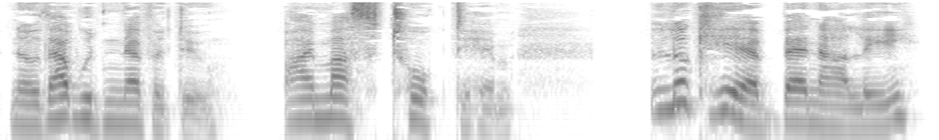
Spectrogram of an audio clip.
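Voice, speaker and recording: A woman doing a soft, courteous doctor. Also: mid-range voice, expressive, a little slow, dry recording, clean studio sound. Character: gentle, polite middle-aged male animal doctor.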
